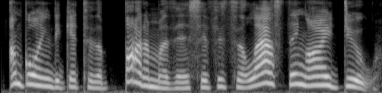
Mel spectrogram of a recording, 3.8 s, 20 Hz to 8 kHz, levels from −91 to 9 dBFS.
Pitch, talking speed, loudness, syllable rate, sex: 245 Hz, 250 wpm, -17 LUFS, 4.9 syllables/s, female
